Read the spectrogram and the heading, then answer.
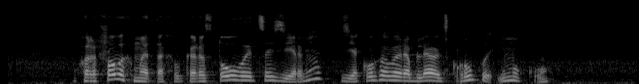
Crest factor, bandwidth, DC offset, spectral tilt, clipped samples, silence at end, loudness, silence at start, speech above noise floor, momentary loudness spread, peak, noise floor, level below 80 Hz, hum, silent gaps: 18 dB; 11.5 kHz; under 0.1%; -5.5 dB/octave; under 0.1%; 0.7 s; -36 LUFS; 0.75 s; 27 dB; 9 LU; -18 dBFS; -62 dBFS; -66 dBFS; none; none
